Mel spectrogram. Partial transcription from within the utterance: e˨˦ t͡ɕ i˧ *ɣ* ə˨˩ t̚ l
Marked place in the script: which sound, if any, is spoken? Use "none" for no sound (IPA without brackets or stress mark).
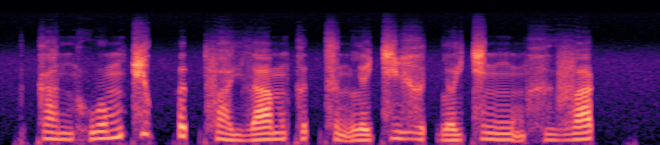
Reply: ɣ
